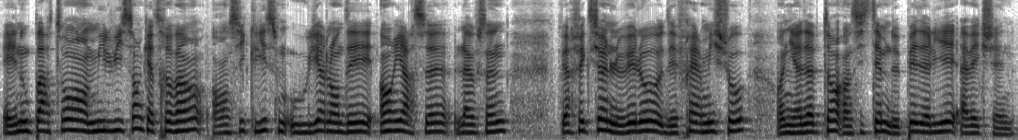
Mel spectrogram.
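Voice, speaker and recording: A man with a notably high voice reads a sports almanac aloud on the radio. His pace is steady, and he trips over some names. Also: normal speed. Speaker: segment presenter.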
